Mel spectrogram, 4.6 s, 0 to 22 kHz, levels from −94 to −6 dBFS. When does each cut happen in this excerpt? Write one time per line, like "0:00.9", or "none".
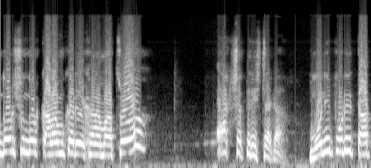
0:03.7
